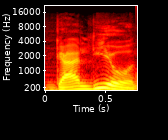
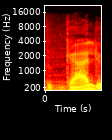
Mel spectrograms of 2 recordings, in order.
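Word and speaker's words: gálio: metal que derrete alumínio também é Galio né não é galho Galio mas a pronúncia para mim é a mesma é só para quem for pesquisar e não falar galho ele muito g a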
